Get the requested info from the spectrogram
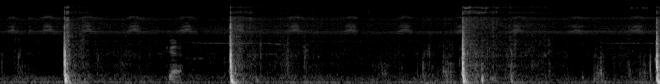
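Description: Three sharp chopping strokes of a blade, spaced about two seconds apart, with a fainter knock between the first two. Insects chirr steadily in the background.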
